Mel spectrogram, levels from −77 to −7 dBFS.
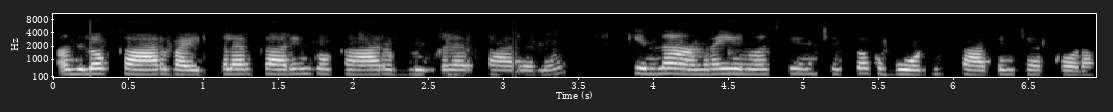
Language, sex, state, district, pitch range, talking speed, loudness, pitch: Telugu, female, Andhra Pradesh, Visakhapatnam, 230-255 Hz, 145 wpm, -20 LUFS, 240 Hz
